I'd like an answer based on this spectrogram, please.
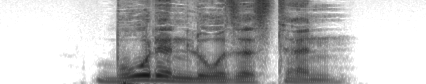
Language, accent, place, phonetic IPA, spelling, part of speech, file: German, Germany, Berlin, [ˈboːdn̩ˌloːzəstn̩], bodenlosesten, adjective, De-bodenlosesten.ogg
- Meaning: 1. superlative degree of bodenlos 2. inflection of bodenlos: strong genitive masculine/neuter singular superlative degree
